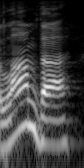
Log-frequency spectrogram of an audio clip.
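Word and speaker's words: λάμδα: in English yota Kappa lanza and then after lambda we have the letter me me now me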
